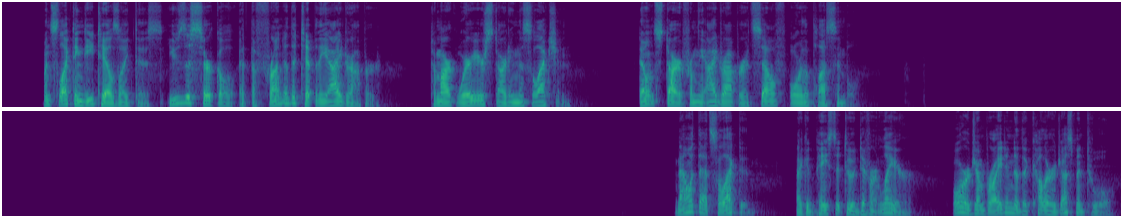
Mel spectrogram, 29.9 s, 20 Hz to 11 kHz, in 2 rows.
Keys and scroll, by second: 25.9 shift+super+0.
